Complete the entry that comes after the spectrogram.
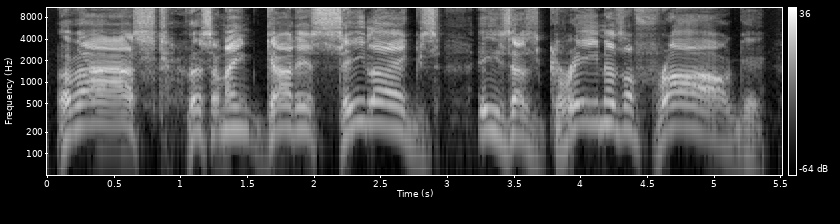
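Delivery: high, slow pirate jeer. Acted. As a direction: laugh at the landlubber's sea legs. Pirate mocks seasick boy.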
